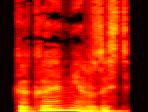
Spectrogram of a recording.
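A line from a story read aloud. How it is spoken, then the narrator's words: Quiet. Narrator (Russian): тихо сказала Вайра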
